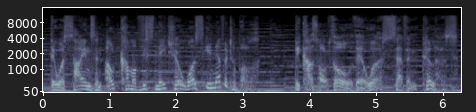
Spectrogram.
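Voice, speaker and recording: An actor playing an ancient proud male spirit retainer bound in a relic, telling his tale with dry amused asides in a video game cutscene. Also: mid-range voice. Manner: wry, stately storytelling with dry amused asides.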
